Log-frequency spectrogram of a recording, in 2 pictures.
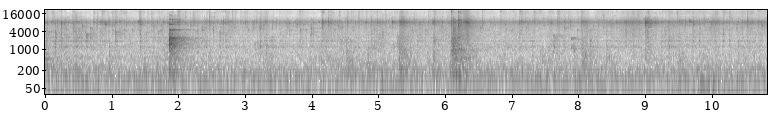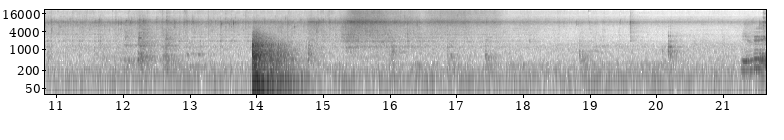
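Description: Onions fry in oil in a traditional cooking pot, with a low continuous sizzle broken by occasional sharp clinks and scrapes of a utensil and one louder stir midway, with no talking.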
